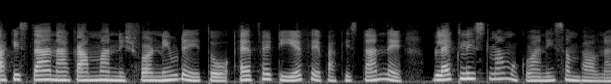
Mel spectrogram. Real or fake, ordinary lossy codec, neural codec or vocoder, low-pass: real; none; none; 7.2 kHz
